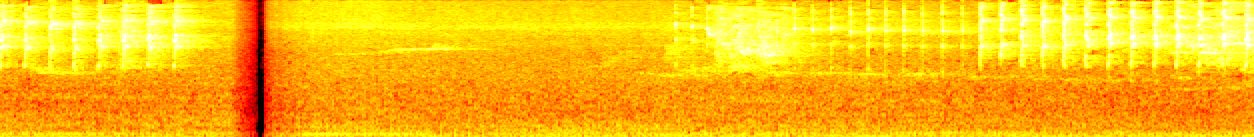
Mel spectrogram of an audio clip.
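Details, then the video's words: Dry-toned konslet singing from a lovebird: a burst of rapid raspy chirps, a short break and a quieter stretch, then the quick chattering run resumes, with a faint background hum. "MASTERAN LOVEBIRD KONSLET NADA KERING | PANCINGAN SUARA LOVEBIRD KONSLET"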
